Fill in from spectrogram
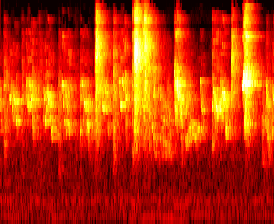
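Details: A male budgerigar woos a female with chirping and beak tapping, a rambling high warble of squeaks, rasps and whistled notes punctuated by louder sharp bursts.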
